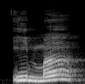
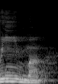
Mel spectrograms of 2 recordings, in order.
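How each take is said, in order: First: IMÃ said slowly as "i-MÃ", end stressed; stress shifted to last syllable. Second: Said in the usual way. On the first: Shown as a demonstration. Teacher shows the word missing its accent, end-stressed. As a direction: read "imã" leaning on MÃ. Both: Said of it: "imã faltou o acento".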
